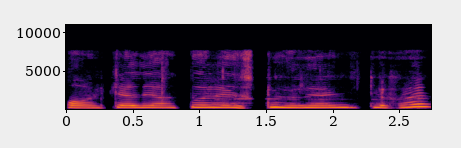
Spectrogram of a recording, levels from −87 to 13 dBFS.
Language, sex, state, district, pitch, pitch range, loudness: Magahi, female, Bihar, Gaya, 270 Hz, 260-290 Hz, -23 LUFS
